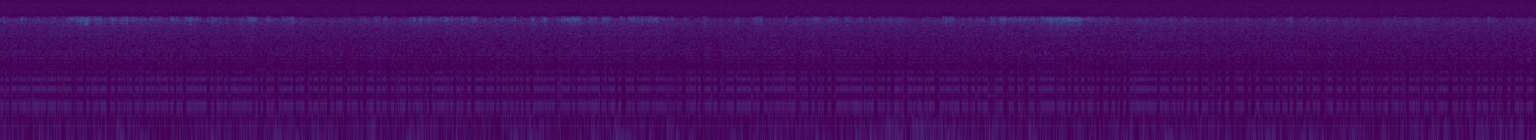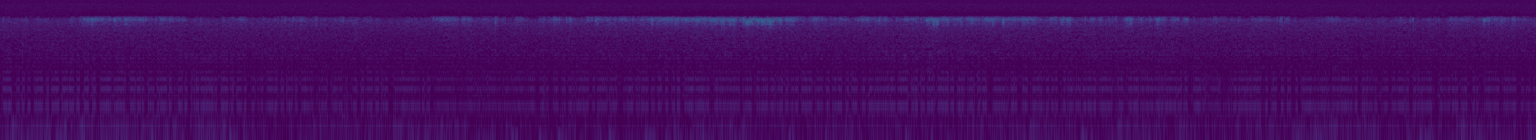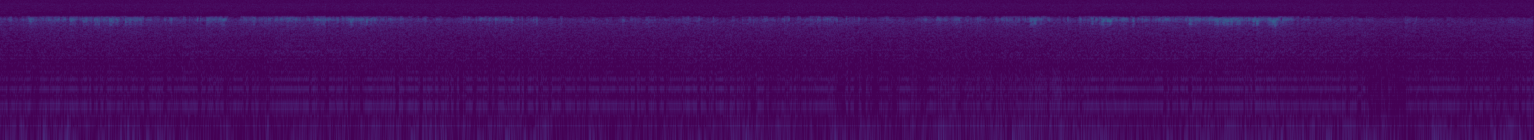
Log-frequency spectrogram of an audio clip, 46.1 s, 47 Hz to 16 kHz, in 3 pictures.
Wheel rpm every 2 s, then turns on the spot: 220, 230, 230, 220, 230, 220, 230, 230, 230, 230, 230, 230, 230, 220, 230, 230, 230, 230, 230, 230, 210, 190, 200.
none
